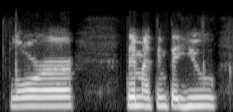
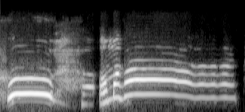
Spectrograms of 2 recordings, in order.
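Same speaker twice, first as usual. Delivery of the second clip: high, loud whoo, then a slow oh my God; excited gush; 12 semitones higher, 5 dB louder, much slower than usual. Real, not acted. Reader swoons over the querent's look, high and loud. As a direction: swoon over their eyes.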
